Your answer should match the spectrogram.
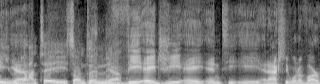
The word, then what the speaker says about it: Vagante: You know, along with we pronounce it as Vajayjay, but you know, it's called Vagante, like, or it's spelled V-A-G-A, yeah. Vagante something, yeah. Vagante.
